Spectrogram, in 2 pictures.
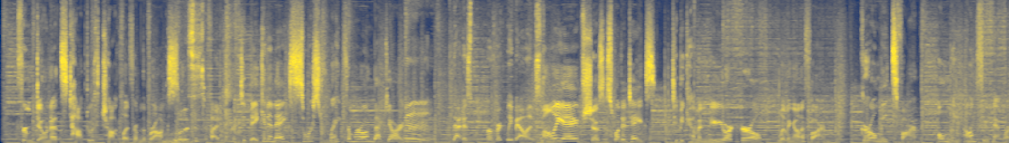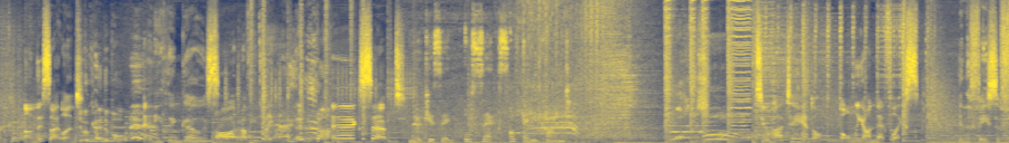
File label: Promo, female voices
